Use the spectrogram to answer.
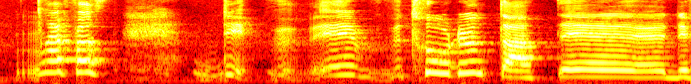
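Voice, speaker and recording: Over noticeable background noise, a woman talks at a fairly slow pace, her high pitch swinging very widely. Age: 30s. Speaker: podcast co-host. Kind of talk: casual chat; reading aloud.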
